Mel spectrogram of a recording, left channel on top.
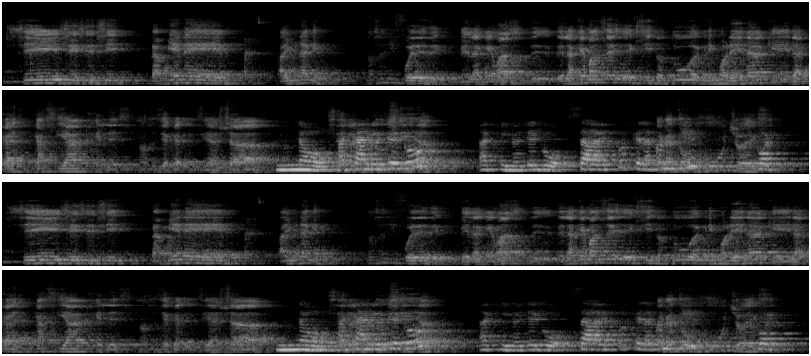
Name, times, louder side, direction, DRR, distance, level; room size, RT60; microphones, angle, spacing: voice 1, 0.0-1.2 1.5-2.3 2.8-3.2 3.7-10.7 11.4-12.4 14.6-15.8, left 1 dB, 50° left, -2 dB, 2.2 m, -35 dB
voice 2, 10.8-12.4 12.8-15.0 15.6-15.8, left 3 dB, 65° left, 4 dB, 0.7 m, -27 dB
8.0 x 5.3 x 6.9 m, 1.5 s
head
